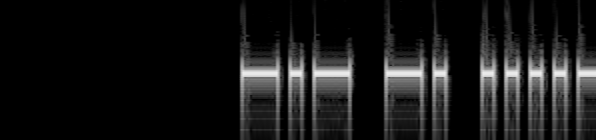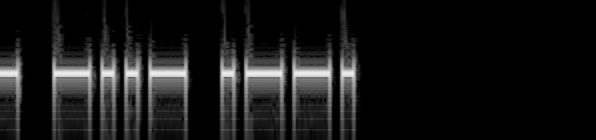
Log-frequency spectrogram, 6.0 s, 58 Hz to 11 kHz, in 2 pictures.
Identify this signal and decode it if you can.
Morse code, heard as a keyed tone, about 20 wpm, 700 Hz. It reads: KN4XP
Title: 2023 POTA Hunter Call Signs - 20wpm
